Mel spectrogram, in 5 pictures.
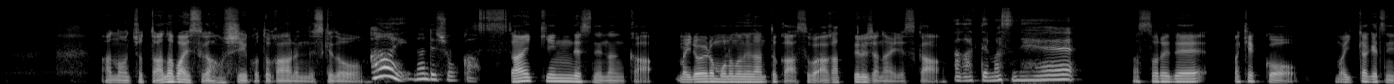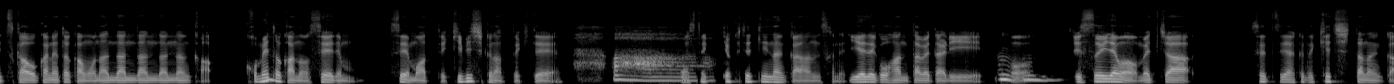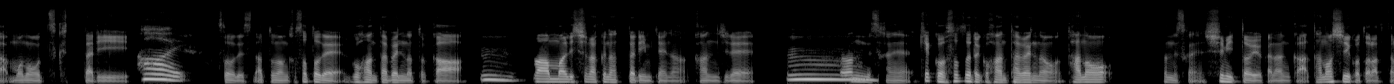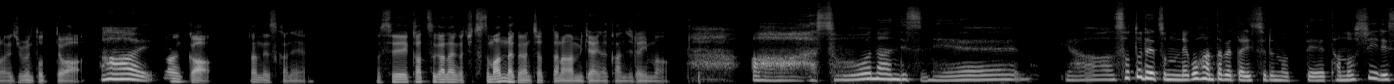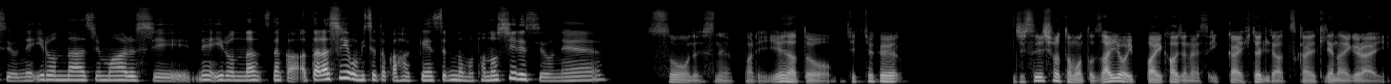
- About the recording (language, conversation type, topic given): Japanese, advice, 節約しすぎて生活の楽しみが減ってしまったのはなぜですか？
- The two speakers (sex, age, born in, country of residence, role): female, 40-44, Japan, Japan, advisor; male, 20-24, Japan, Japan, user
- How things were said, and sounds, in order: tapping; other noise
